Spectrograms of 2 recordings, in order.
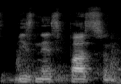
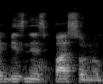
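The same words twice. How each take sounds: First: "business person" ending in a light PAR-sn; correct pronunciation. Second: "business person" with a full O, PAR-SON-o; wrong pronunciation. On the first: Teacher corrects the mistake, light final syllable in "business person". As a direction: swallow the last vowel of "business person". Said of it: "but no, it's business person". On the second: Teacher mimics learners' mistake, full O ending on "business person". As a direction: sound out the last vowel of "business person". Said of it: "Some people say business person". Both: Shown as a demonstration.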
